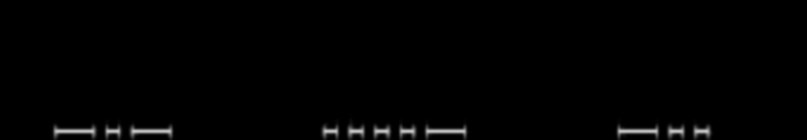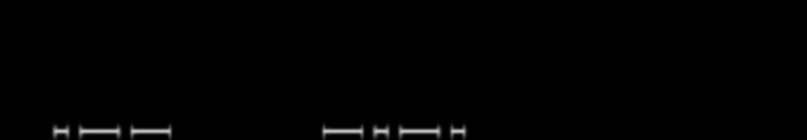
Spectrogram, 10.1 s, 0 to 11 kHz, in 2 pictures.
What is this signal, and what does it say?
Morse code, heard as a keyed tone, about 15 wpm, spaced as for 7 wpm, 700 Hz. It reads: K4DWC
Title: USA Call Signs - 5 Characters - 4x Character Spacing - 15wpm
